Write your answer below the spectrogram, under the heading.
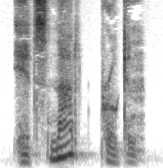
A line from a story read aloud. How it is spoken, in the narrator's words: the tall, dark figure said softly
